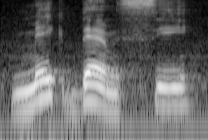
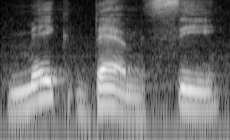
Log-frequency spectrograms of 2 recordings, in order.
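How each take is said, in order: Both takes have the same delivery.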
